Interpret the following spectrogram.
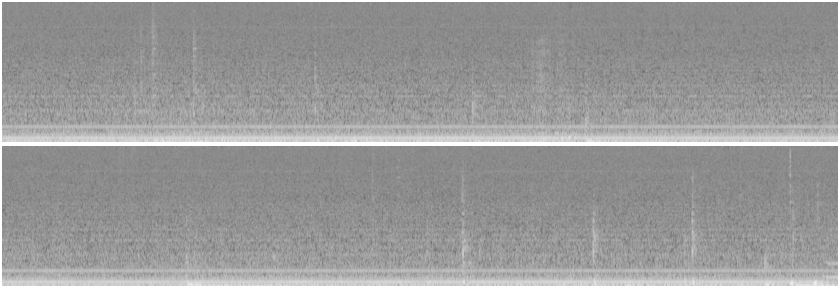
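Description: Steady electrical hum and hiss, with a few faint small clicks and taps scattered through it from fiddly handling of tiny screws and a small screwdriver on a scale-model door part.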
